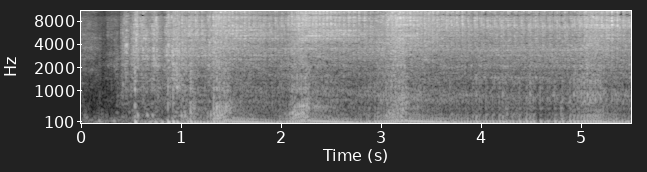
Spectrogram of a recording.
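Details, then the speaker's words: 1968 Triumph T100 Daytona twin. It catches quickly, then blips cleanly up and back down several times with crisp response and no clatter; a healthy running engine. "it's obviously still a bit cold um so I want warming up I will fire it up again so you can see it ID"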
